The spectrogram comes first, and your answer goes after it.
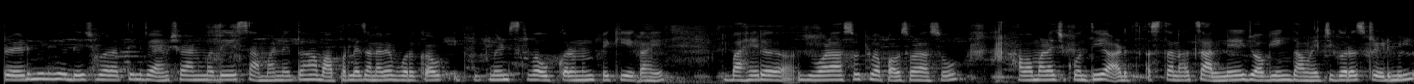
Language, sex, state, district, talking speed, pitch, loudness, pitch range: Marathi, female, Maharashtra, Sindhudurg, 135 wpm, 205 Hz, -28 LUFS, 200-215 Hz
